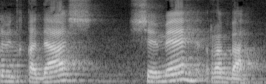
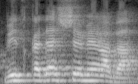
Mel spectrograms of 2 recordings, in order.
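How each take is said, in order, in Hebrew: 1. שני צלילי השין נאמרים בנפרד. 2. שני צלילי השין מתמזגים לאחד. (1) "צריכים להפריד" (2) "לא"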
